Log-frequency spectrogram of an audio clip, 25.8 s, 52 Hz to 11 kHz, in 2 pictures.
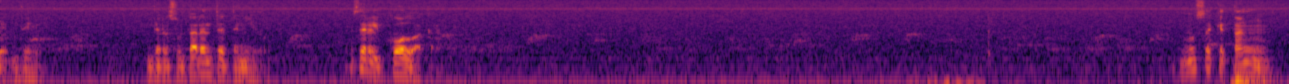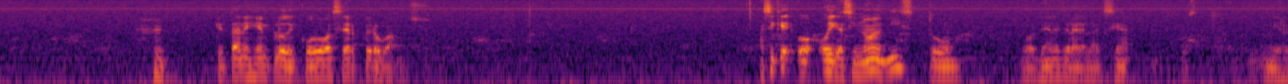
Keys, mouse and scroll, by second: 0.7 click, 1.4 click, 2.4 click, 3.4-6.0 drag, 6.1-8.7 middle drag, 9.5-14.1 drag, 14.8 click, 15.5 click, 16.3-17.6 drag, 18.1 click, 18.7 click, 21.5-22.6 middle drag, 22.9 middle click, 24.5-25.7 drag.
